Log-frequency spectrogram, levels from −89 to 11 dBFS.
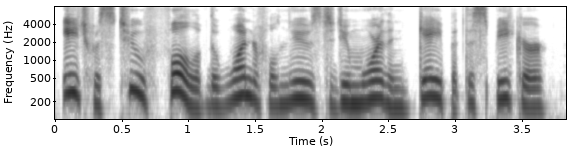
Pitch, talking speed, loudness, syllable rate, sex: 200 Hz, 250 wpm, -18 LUFS, 5.3 syllables/s, female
